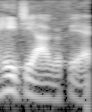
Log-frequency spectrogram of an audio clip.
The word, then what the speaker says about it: hagiography: Or hagiography, actually. I think it's a hard G.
